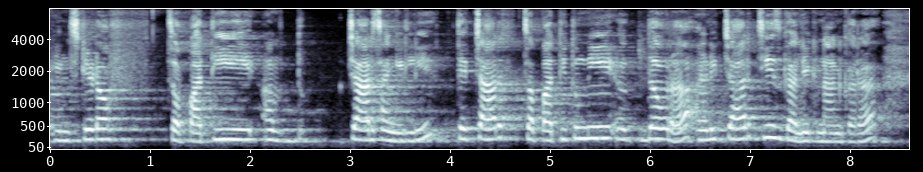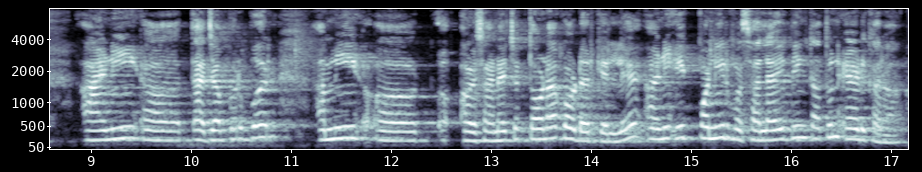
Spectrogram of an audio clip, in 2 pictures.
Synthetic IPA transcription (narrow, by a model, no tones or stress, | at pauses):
insʈeɽɔf | t͡səpat̪iː | t͡ɕaɾsãŋɡit̪liːt̪et͡ɕaɾt͡səpat̪iːt̪um̤iːd̪əʋɾaaɽ̃it͡ɕaɾt͡ɕiːd͡zɡʱaleknankəɾaː | ɽ̃it̪jad͡ʑjabəɾobəɾ | amiː | əɭsaɳ̃jat͡ɕet̪ɔɽ̃akɔɾɖəɾkelːeaɽ̃iek̚pəniːɾməsalaibiŋɡt̪at̪ʰuːnɛɽkəɾa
